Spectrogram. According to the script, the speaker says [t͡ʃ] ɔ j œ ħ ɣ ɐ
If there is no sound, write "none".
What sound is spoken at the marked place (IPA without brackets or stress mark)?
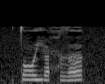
t̪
